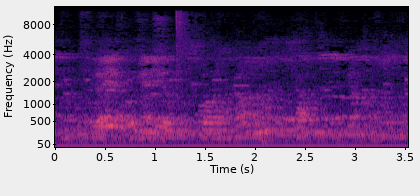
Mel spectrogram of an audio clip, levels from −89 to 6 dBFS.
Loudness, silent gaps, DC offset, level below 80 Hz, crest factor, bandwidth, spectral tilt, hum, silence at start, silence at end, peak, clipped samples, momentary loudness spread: -40 LUFS; none; 0.2%; -66 dBFS; 16 dB; 11.5 kHz; -4.5 dB/octave; none; 0 s; 0 s; -22 dBFS; under 0.1%; 7 LU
